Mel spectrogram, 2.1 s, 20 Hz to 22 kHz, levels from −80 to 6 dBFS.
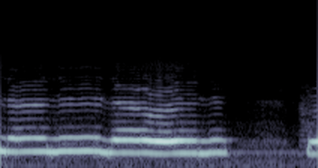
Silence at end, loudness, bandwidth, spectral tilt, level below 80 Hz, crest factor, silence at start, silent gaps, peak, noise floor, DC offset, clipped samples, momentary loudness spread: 0 s; -18 LUFS; 3.6 kHz; -8.5 dB/octave; -54 dBFS; 12 dB; 0 s; none; -8 dBFS; -46 dBFS; under 0.1%; under 0.1%; 13 LU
